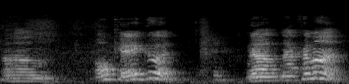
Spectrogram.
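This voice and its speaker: A man's voice: sits high, big pitch swings, slow pace, pushed and bright, a little hiss or hum, exaggerated voice. A man playing a flustered astronaut trying to manage a confused crewmate, in an amateur staged play reading. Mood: exasperated. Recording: echoey room, distant mic.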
